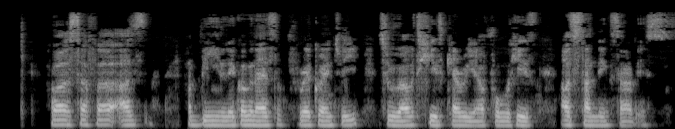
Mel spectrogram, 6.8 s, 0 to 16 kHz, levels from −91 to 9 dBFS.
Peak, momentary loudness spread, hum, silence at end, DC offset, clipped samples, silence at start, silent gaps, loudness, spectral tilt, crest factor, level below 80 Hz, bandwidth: -4 dBFS; 8 LU; none; 0.05 s; under 0.1%; under 0.1%; 0.2 s; none; -23 LUFS; -5 dB/octave; 18 dB; -60 dBFS; 11.5 kHz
